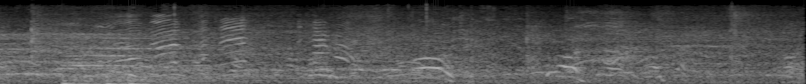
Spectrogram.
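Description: A crowd murmurs throughout.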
